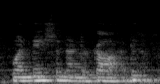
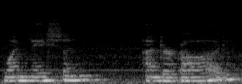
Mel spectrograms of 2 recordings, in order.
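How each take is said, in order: First: There is no pause after "nation". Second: There is a pause after "nation".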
